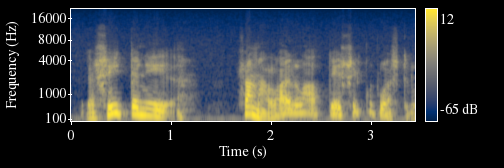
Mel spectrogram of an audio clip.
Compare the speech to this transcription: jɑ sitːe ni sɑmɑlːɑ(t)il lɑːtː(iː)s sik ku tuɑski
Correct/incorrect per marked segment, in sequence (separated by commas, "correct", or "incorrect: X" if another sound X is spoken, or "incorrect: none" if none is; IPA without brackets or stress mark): incorrect: none, incorrect: eː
